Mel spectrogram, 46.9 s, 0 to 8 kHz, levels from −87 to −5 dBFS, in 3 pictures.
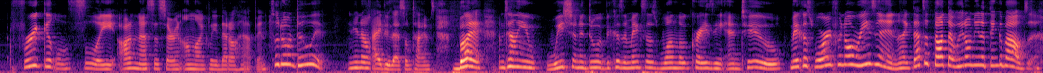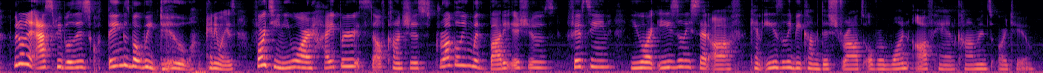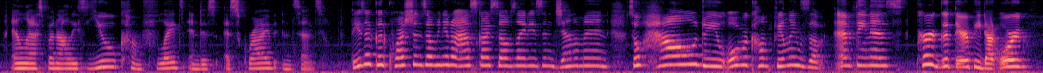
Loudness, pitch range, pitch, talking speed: -28 LUFS, 200-310 Hz, 235 Hz, 155 wpm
